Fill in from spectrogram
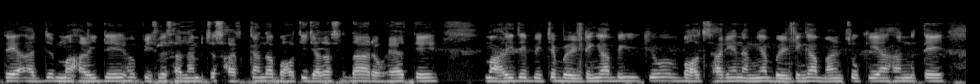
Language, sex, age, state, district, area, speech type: Punjabi, male, 18-30, Punjab, Mohali, rural, spontaneous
